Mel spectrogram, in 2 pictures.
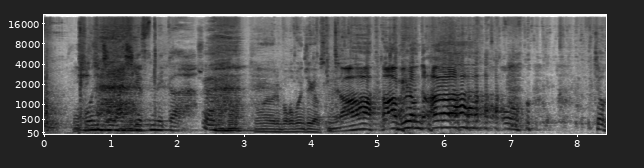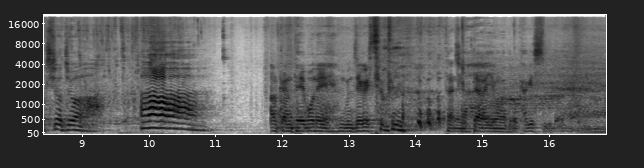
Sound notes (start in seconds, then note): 6.5 it's just the sound of water coming from the bottle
